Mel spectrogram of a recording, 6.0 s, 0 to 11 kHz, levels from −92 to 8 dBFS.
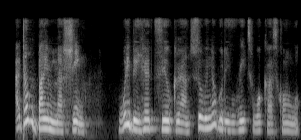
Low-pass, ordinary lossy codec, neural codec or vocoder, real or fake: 7.2 kHz; none; codec, 16 kHz, 1.1 kbps, Voila-Tokenizer; fake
